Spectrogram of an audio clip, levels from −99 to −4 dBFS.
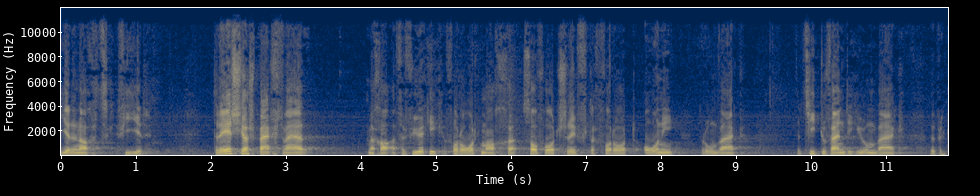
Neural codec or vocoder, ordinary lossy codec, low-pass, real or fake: vocoder, 44.1 kHz, 128 mel bands every 512 samples, BigVGAN v2; Opus, 64 kbps; 10.8 kHz; fake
